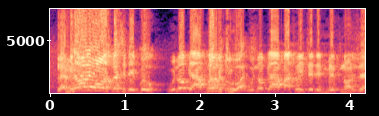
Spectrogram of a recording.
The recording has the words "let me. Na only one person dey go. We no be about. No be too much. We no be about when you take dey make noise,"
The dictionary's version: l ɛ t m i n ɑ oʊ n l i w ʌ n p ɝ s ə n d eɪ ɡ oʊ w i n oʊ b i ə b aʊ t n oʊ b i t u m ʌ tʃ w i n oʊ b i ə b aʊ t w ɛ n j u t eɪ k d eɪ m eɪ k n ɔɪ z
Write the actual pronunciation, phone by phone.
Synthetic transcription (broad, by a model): l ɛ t m i n ɑ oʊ l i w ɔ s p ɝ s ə d eɪ ɡ oʊ w i n oʊ b i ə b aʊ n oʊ b i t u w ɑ w i n oʊ b i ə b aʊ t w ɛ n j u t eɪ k d eɪ m eɪ k n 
